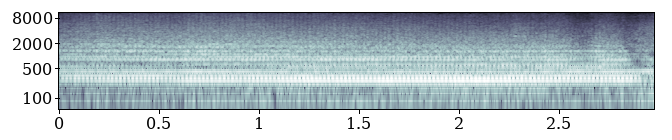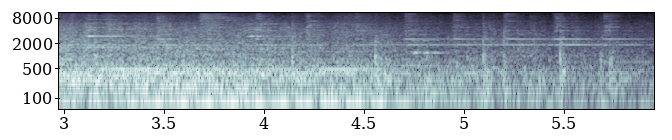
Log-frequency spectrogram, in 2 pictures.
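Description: A loud, sustained horn from the Monticello Railway Museum's 12:30 train, pulled by a 1950s-era diesel locomotive, blasts for about three seconds, then the low rumble and clatter of the train leaving Nelson's Crossing in rural Piatt County for downtown Monticello on a sunny Sunday afternoon, with no one speaking.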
